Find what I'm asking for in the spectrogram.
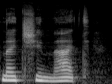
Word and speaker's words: начинать: Und das Verb начинать wird genauso konjugiert wie завтракать, nur die Betonung ist hier immer auf dem hinteren A.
